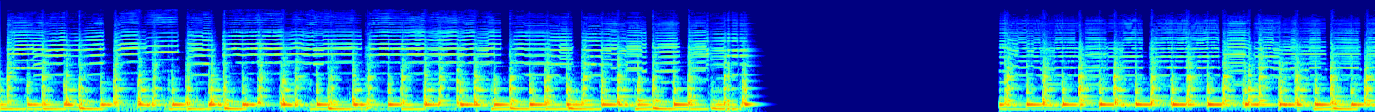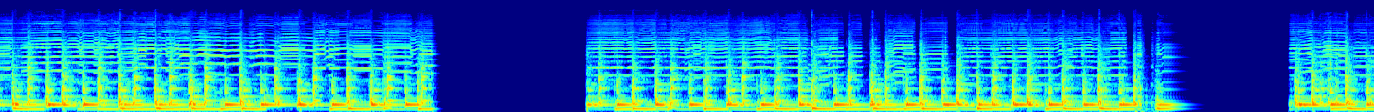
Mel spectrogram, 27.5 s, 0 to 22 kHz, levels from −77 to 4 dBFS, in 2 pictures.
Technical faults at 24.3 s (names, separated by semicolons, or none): none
